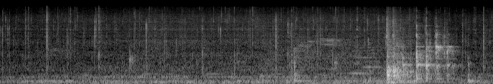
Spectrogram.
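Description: Chopped onions frying in oil on a tawa griddle, a steady sizzle with many small crackles. About four seconds in there is a brief louder clatter.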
